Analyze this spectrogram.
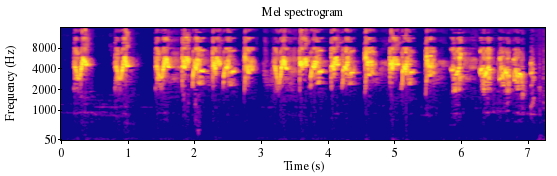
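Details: Long-tailed shrike, a fighter bird, gives a rapid run of harsh, scratchy chirps and squeaky notes, several per second with brief pauses, in an otherwise quiet setting.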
